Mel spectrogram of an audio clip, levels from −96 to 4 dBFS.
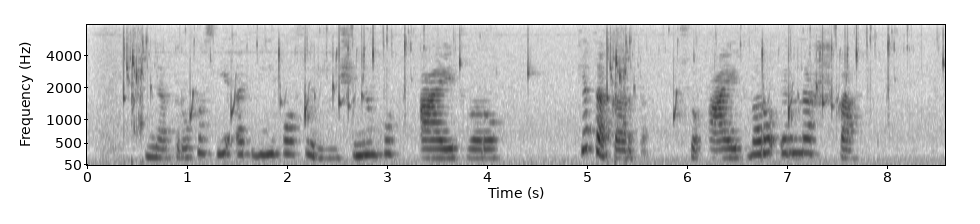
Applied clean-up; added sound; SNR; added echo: none; Raindrop; 11 dB; none.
